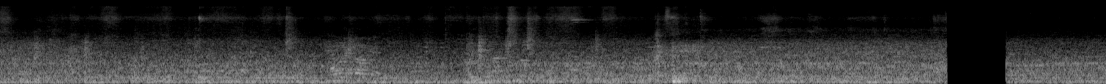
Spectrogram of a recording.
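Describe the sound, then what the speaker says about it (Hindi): Steady rumble of a Delhi Metro train in motion fills the clip, a continuous rolling roar with faint rattles and a brief dropout near the end. "अभी हम लोग चढ़ गए हैं मेट्रो पे।"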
